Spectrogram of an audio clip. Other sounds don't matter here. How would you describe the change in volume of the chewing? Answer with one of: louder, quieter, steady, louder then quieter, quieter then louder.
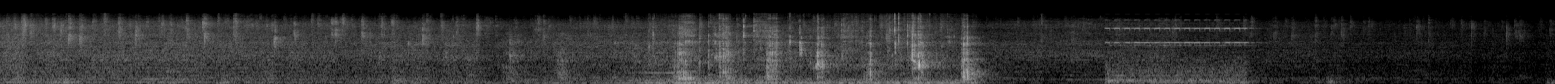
louder.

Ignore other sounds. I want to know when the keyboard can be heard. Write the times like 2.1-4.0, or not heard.
not heard.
